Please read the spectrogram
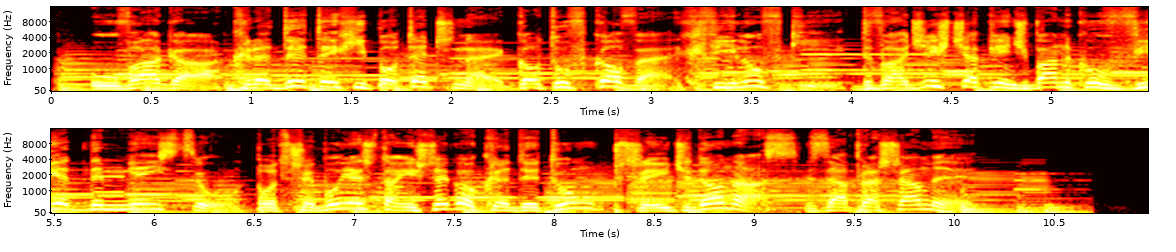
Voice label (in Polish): reklama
